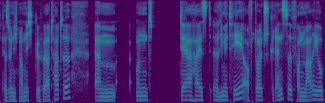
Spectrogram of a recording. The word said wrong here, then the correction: Limite: Tatsächlich spricht man das Limite aus.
